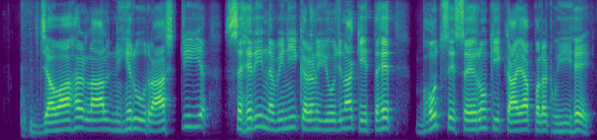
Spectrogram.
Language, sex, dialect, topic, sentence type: Hindi, male, Garhwali, banking, statement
